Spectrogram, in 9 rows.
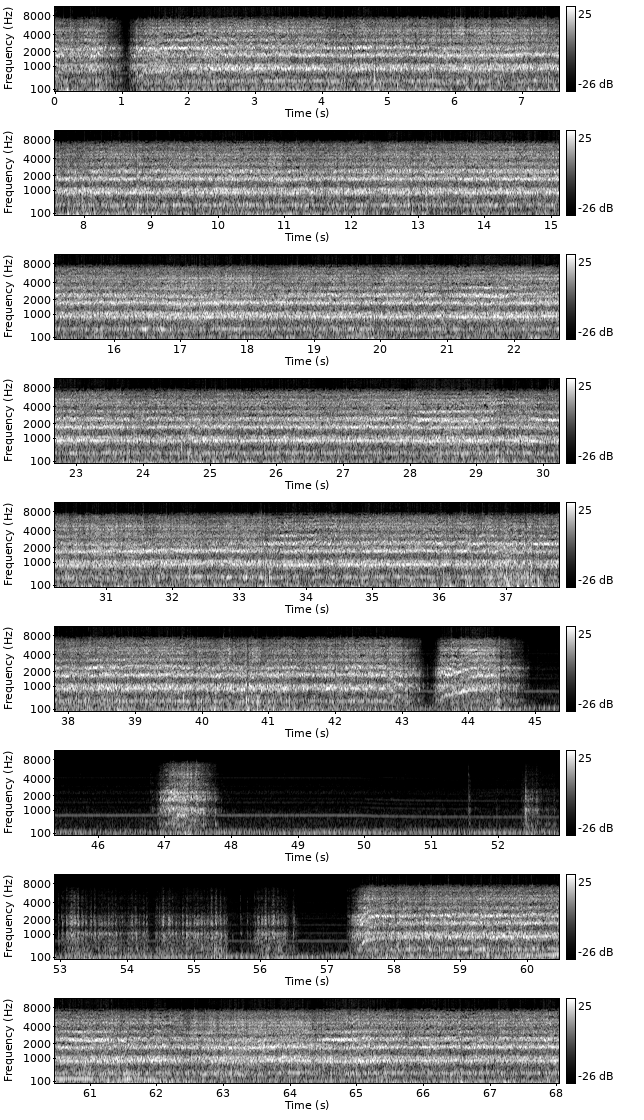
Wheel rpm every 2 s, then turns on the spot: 130, 220, 220, 220, 230, 230, 230, 230, 230, 240, 230, 230, 230, 230, 220, 220, 230, 230, 230, 230, 220, 140, 50, 30, 0, 0, 20, 20, 50, 220, 220, 220, 220, 230.
52-56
